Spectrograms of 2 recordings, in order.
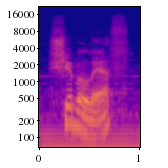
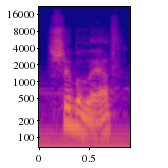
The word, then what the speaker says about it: Shibboleth: When he said no, they said to him, "Say Shibboleth," and he said Sibboleth, for he could not pronounce it right.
